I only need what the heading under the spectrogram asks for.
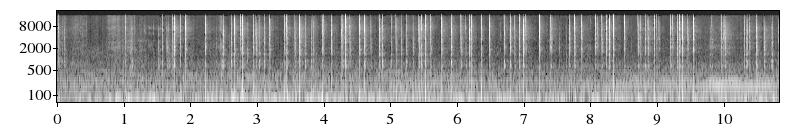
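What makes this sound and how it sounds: Long nails rapidly tap and scratch the sides and lid of a hollow, double-walled plastic glitter tumbler. Dense, bright clicks and scratchy rasps come in quick, uneven bursts over a steady low hum throughout.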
